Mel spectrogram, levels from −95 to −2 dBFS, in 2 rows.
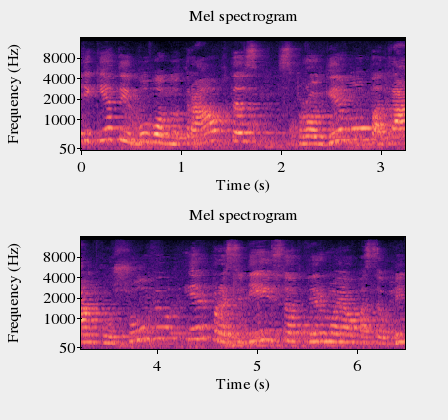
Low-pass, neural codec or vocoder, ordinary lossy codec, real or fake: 14.4 kHz; none; AAC, 48 kbps; real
